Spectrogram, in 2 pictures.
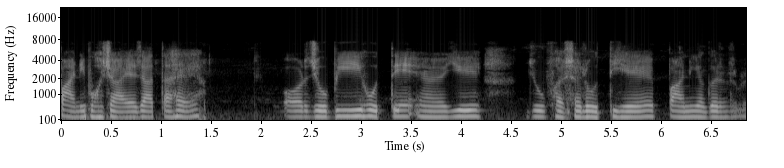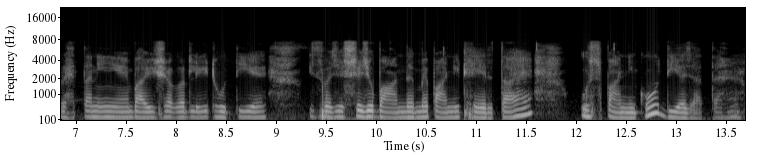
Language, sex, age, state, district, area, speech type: Hindi, female, 18-30, Madhya Pradesh, Chhindwara, urban, spontaneous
